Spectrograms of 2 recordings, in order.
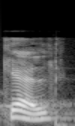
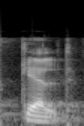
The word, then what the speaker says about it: Celt: has a c rather the c is replaced by k in the pronunciation and it is pronounced as skelt now the earliest celtic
